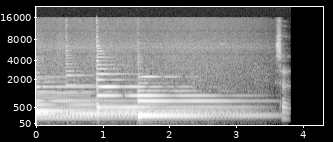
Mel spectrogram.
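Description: Double-strung harp, a few notes plucked one after another in the G-against-B pattern, with the two hands a third apart. The notes ring on and slowly fade, then the sound cuts off suddenly near the end.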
